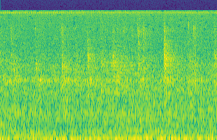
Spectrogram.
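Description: Steady background noise with a low rumble, no clear events.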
